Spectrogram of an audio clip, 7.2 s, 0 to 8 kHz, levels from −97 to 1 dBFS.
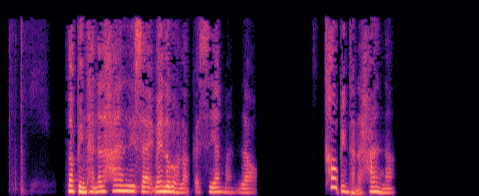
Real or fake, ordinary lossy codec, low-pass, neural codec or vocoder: fake; MP3, 32 kbps; 7.2 kHz; codec, 16 kHz in and 24 kHz out, 0.4 kbps, LongCat-Audio-Codec, fine tuned four codebook decoder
